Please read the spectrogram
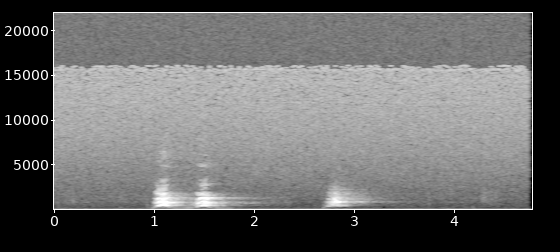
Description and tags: Dog barking from long distance
cz, czech, dog, panska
